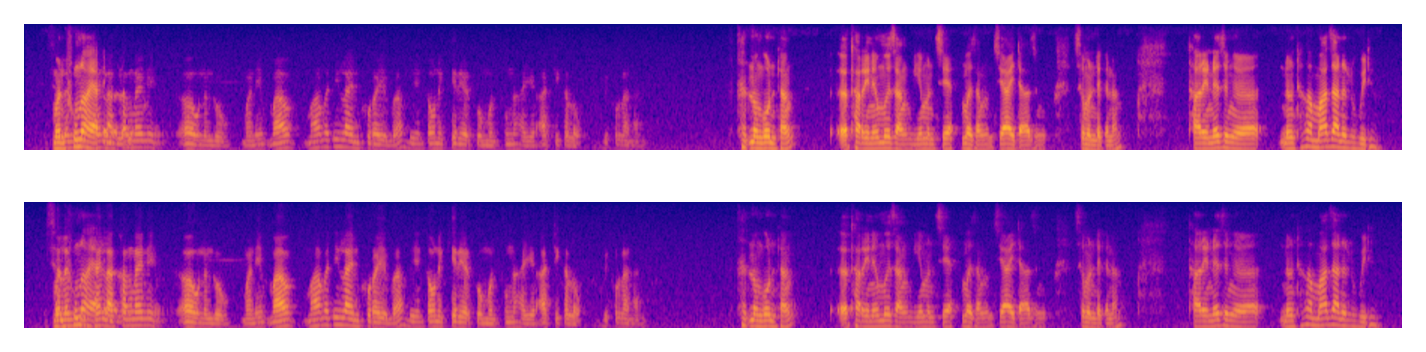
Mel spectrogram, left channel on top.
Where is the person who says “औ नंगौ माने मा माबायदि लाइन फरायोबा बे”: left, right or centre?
Right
